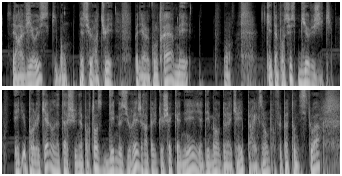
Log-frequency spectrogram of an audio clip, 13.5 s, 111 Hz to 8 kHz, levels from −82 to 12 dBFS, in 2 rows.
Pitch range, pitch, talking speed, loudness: 90-115 Hz, 100 Hz, 215 wpm, -19 LUFS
